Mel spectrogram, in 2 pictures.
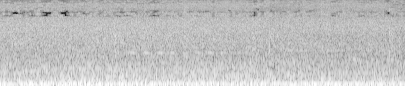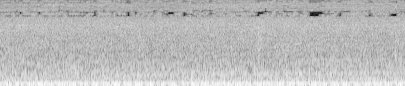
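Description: Engine of a PT torpedo boat at Pearl Harbor in the WWII naval game Battlestations: Midway, a continuous, even, low droning hum with no talk.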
